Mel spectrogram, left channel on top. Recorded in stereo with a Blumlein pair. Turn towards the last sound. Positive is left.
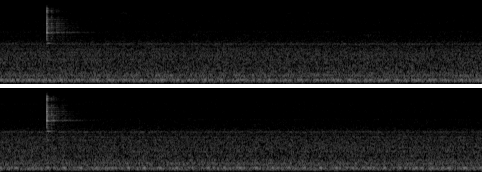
turn(degrees=-10)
